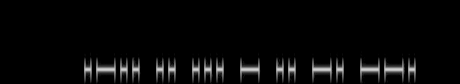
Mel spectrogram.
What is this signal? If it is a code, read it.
Morse code, heard as a keyed tone, about 20 wpm, 700 Hz. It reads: LISTING
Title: 7 Letter Words - First 3 Letters Given - 20wpm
